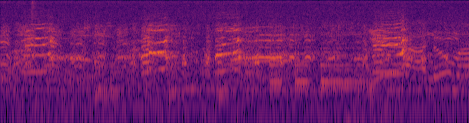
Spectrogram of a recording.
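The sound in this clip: Rhode Island Red chickens cluck in a busy, continuous chorus of short, uneven calls that shift in pitch and overlap with no pause.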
